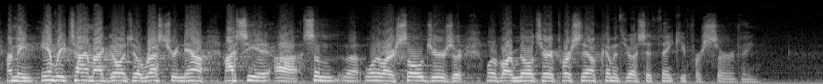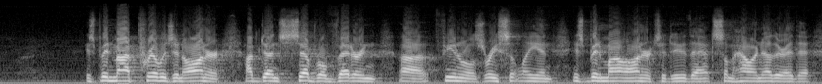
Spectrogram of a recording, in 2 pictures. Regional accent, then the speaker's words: West Virginia, United States; It's not too far from where I grew up in West Virginia. It's about a five-hour drive

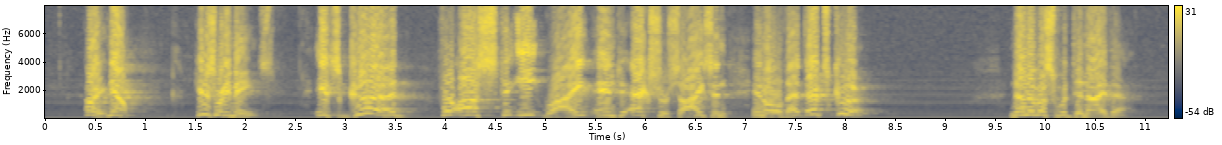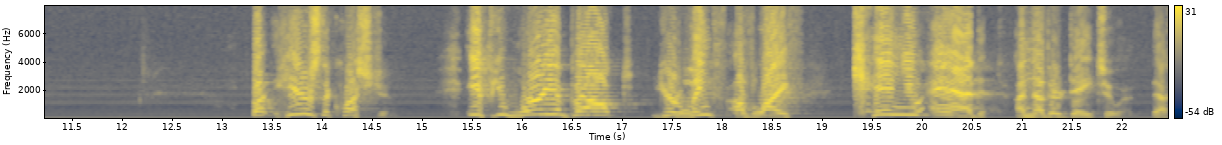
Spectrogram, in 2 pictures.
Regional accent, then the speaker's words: California, United States; "I'm doing great. Where are you from?" "I'm from California."

